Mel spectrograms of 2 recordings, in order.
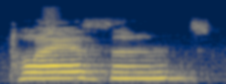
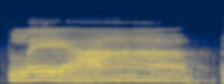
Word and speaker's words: pleasant: Be grateful for a pleasant trip. Cuidado com esse pleasant, para não falar plea, ple, como se fosse um E com acento agudo.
